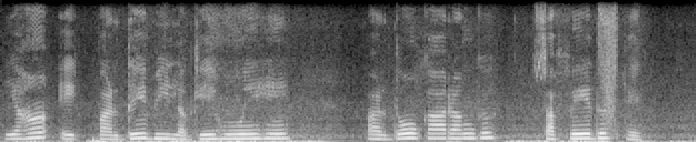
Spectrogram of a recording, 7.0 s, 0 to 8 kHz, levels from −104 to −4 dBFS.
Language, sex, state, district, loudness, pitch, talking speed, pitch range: Hindi, female, Madhya Pradesh, Dhar, -17 LUFS, 230 Hz, 105 wpm, 210-245 Hz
